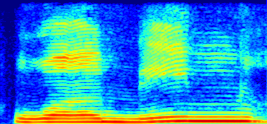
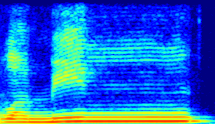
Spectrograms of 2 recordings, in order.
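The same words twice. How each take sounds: First: The n sound is released quickly and clearly. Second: The n sound is held and drawn out. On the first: The speaker calls it right. "बस आपने जाहिर करना है ... फिर आप आगे चले जाएंगे" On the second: The speaker calls it wrong. "ऐसे नहीं पढ़ सकते ... ऐसे करके होल्ड भी नहीं कर सकते"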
